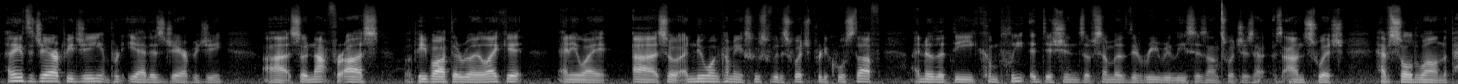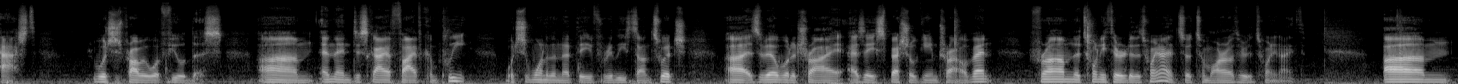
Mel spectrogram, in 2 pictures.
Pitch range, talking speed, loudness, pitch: 100-120 Hz, 210 wpm, -24 LUFS, 110 Hz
